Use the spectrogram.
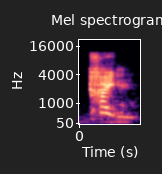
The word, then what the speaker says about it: chitin: Chitin. Chitin is how she pronounced it. Okay, chitin. Chitin. So almost got it right. Because isn't it spelled CH? Yep.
